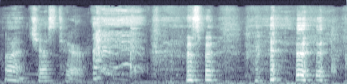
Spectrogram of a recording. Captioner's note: laughter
